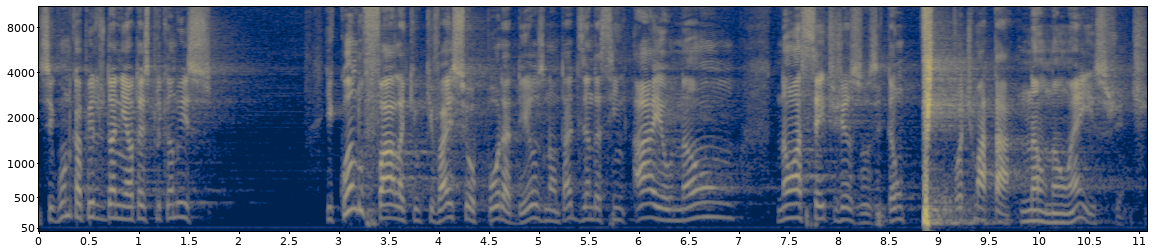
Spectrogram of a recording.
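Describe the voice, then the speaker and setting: A man speaks at a moderate pace. His voice is high-pitched. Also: ordinary pitch variation. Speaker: preacher. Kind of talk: sermon. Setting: church.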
